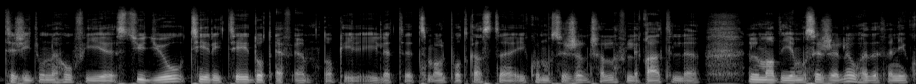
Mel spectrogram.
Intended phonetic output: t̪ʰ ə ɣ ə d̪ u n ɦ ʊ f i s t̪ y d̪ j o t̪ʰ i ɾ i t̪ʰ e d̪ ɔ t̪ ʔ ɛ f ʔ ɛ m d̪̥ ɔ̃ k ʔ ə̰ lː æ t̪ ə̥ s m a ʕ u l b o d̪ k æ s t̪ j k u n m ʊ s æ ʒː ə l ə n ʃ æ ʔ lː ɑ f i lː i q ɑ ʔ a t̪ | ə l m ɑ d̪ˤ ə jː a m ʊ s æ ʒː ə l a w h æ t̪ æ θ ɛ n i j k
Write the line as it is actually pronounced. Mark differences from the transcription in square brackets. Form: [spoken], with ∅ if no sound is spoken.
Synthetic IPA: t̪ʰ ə [ʒ] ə d̪ u n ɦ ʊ f i s t̪ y d̪ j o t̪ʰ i ɾ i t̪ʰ e d̪ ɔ t̪ ʔ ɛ f ʔ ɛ m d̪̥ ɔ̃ k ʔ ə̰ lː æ t̪ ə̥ s m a ʕ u l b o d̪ k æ s t̪ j k u n m ʊ s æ ʒː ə l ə n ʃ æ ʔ lː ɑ f i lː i q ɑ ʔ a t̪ | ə l m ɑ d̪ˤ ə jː a m ʊ s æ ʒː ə l a w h æ [d̪] æ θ [æ] n i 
